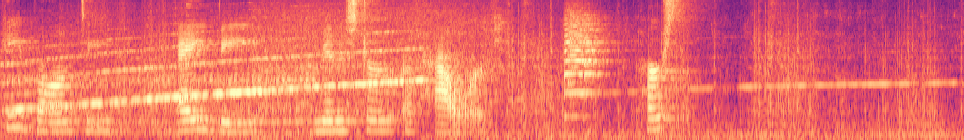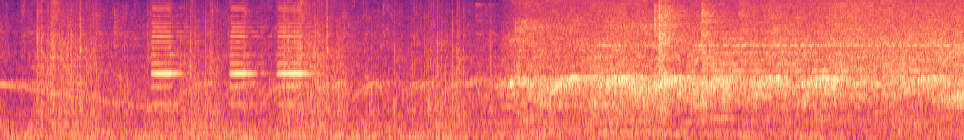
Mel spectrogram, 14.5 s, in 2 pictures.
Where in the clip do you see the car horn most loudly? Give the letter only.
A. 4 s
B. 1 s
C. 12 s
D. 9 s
A.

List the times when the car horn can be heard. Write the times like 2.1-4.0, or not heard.
3.6-4.6, 8.3-9.6.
